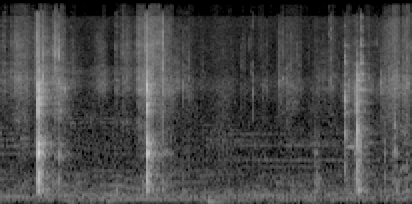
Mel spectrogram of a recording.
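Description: A knife cuts through vegetables for butternut soup or beet-apple slaw on a cutting board, three sharp separate chops spaced about a second or more apart, close and crisp against a quiet kitchen.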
